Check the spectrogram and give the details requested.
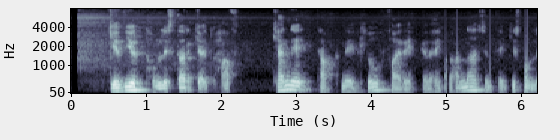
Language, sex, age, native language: Icelandic, male, 40-49, Icelandic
